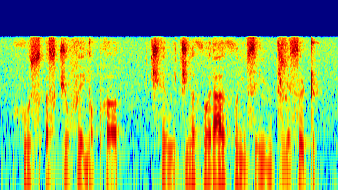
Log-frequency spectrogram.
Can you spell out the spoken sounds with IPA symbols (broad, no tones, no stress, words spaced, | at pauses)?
hus ʔʌst͡ʃofe jʌpʰʌ | t͡ʃʰeβit͡ʃiə̯ θoə̯ɾaə̯ θoɲsiɲ ɳʌʈɮesɯʈ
